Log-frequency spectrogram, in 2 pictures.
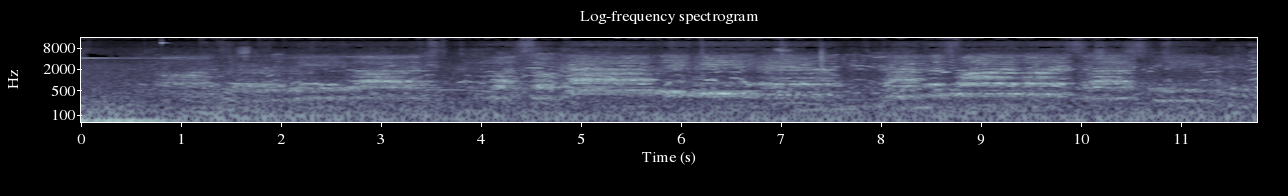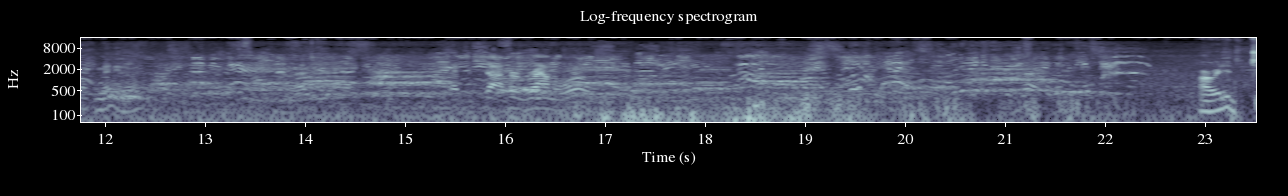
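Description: A large choir of children sings together outdoors.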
